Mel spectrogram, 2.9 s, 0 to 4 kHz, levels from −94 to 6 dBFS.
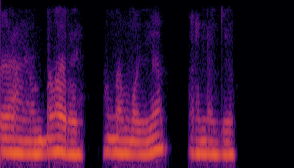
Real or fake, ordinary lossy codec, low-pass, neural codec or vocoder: fake; Opus, 16 kbps; 3.6 kHz; codec, 24 kHz, 1.5 kbps, HILCodec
